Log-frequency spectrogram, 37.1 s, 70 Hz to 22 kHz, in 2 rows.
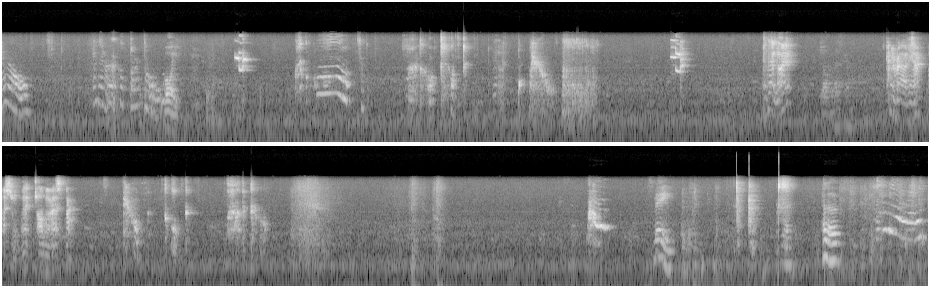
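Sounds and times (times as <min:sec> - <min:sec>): parrot high-pitched call: 0:04.6 - 0:05.2, 0:05.8 - 0:07.0, 0:08.0 - 0:11.4, 0:13.4 - 0:13.9, 0:15.2 - 0:16.0, 0:17.7 - 0:20.1, 0:21.0 - 0:23.9, 0:30.2 - 0:30.9
parrot beatbox vocal noises: 0:11.2 - 0:12.0, 0:23.0 - 0:23.8, 0:33.2 - 0:34.4.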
